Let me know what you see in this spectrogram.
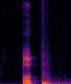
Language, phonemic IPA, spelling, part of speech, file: French, /ɔp/, hop, interjection, Fr-hop.ogg
- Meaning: voila!, hey presto!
